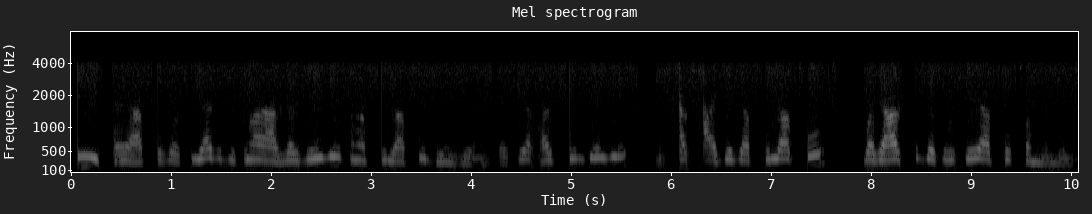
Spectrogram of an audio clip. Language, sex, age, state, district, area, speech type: Hindi, male, 60+, Uttar Pradesh, Jaunpur, rural, conversation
